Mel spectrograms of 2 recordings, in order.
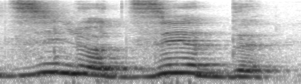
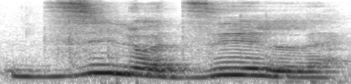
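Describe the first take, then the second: First: The word ends with a D sound. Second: The word ends with an L sound. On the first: The speaker calls it right. "on dit dilodide avec un D en finale" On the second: The speaker calls it wrong. "On ne dit pas non plus dilodil"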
